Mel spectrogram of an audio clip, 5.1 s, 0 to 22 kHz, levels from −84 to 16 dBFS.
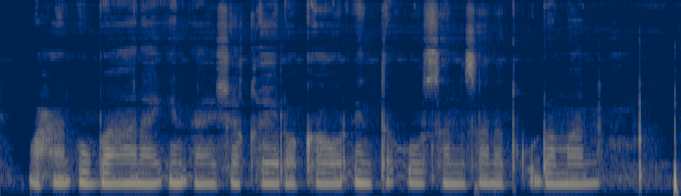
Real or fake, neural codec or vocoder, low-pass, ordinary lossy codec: real; none; none; none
